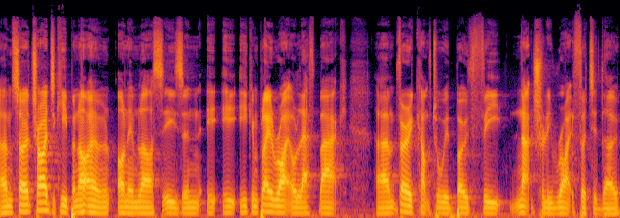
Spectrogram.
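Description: With fairly even intonation, this man talks at a fairly quick pace. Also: fairly low pitch for a man, very clean recording, silent background. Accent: English. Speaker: podcaster covering lower-league football. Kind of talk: casual chat.

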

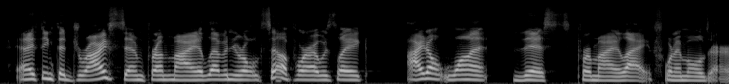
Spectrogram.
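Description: A woman with a fairly high pitch and a normal speaking voice talks at a moderate pace, her intonation fairly even and her loudness very even. The recording is very clean with a silent background, and the sound is dry and close with no echo. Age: 40s. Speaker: publishing and marketing consultant, entrepreneur. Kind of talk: casual chat.

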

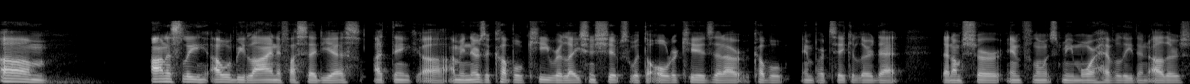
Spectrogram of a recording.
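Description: Speaking at a fairly quick pace with an American accent, a man keeps his intonation monotone and flat. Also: fairly low pitch for a man. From Virginia (Newport News). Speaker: school assembly speaker and musician. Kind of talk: casual interview.

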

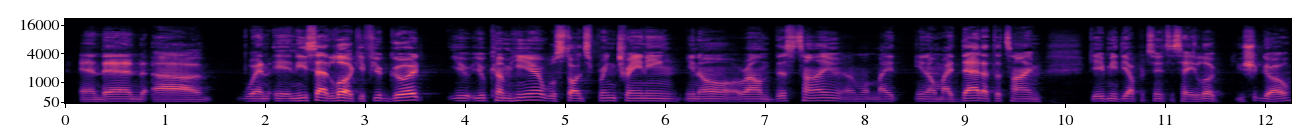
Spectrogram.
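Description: On a very clean recording with a silent background, a man speaks with a Brazilian accent. His pitch is fairly low, his intonation fairly even and his pace moderate. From São Paulo, Brazil. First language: Portuguese. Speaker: footvolley founder and former athlete. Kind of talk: casual interview.

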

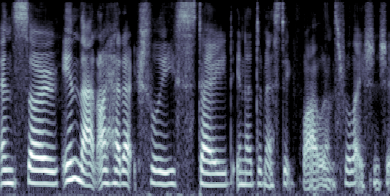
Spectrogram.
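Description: Speech at a moderate pace comes through in a very clean recording with a silent background. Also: woman, medium pitch for a woman, ordinary pitch variation. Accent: Australian. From Australia. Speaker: single mother. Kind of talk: testimony. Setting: studio.

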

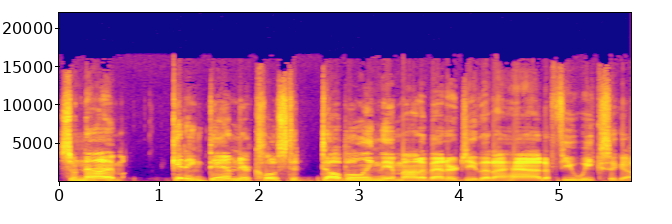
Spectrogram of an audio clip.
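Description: With an American accent, a man talks at a moderate pace, his pitch swinging very widely. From Minnesota, US Midwest. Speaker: health and superfoods expert. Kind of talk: casual interview chat.

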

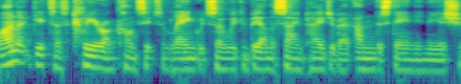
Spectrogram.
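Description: In a very clean recording with a silent background, a man with a New Zealand accent speaks very fast in a very deep, low pitch. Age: 40s. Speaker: business safety forum chief executive. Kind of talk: interview.

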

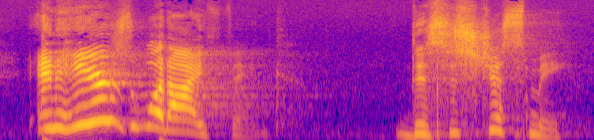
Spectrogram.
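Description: A woman speaks at an extremely high pitch in a raised, projected voice with a bright, sharp, animated tone. Her pitch swings very widely at a moderate pace. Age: 40s. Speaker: pastor. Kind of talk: sermon.

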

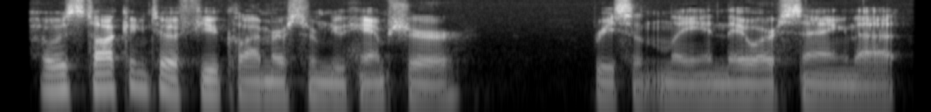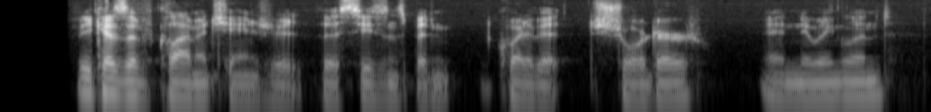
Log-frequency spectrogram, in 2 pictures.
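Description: A man's very deep, low voice shows ordinary pitch variation. The very clean recording has a silent background and a dry, close sound with no echo. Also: fairly quick pace. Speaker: podcast host. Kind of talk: interview.

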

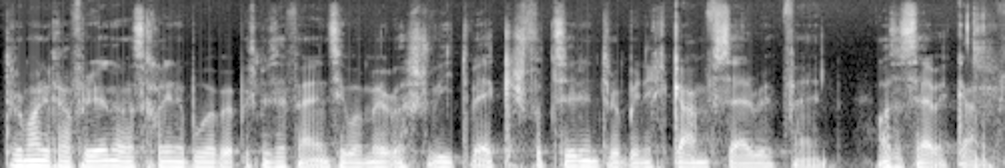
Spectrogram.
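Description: Talking at a very fast pace, a man uses a fairly low pitch. Noticeable background noise runs throughout. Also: ordinary pitch variation. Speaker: podcast co-host. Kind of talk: casual chat.

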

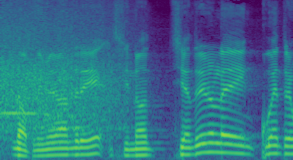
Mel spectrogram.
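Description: A man's fairly high voice at a fairly quick pace, with noticeable background noise. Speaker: podcast host. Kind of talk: casual chat. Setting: outdoors. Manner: animated.

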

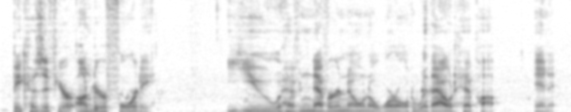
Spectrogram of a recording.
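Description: Using a plain, everyday voice, a man with a fairly low pitch speaks at a moderate pace with ordinary pitch variation. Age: 50s. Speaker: podcast host. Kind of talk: casual chat.

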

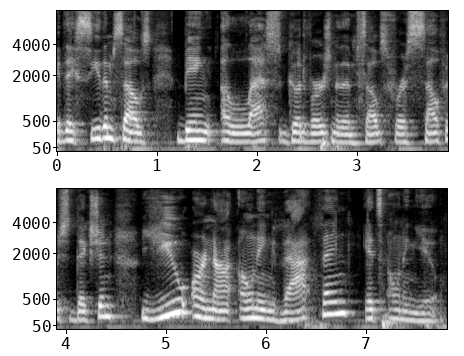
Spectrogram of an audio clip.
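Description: Using an American accent, a man talks at a moderate pace with ordinary pitch variation. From US Mid-Atlantic. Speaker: worship leader and singer-songwriter. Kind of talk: casual chat.

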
